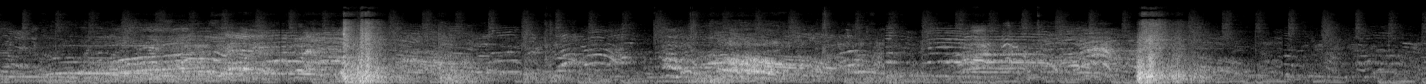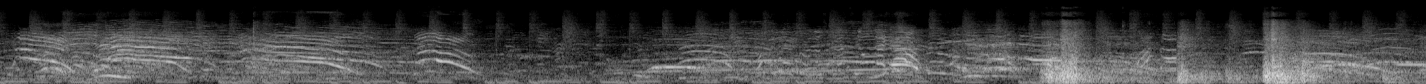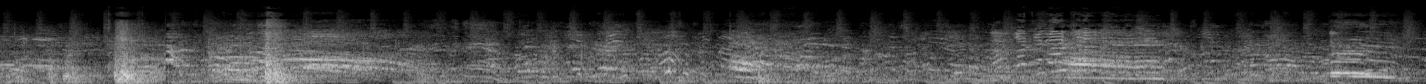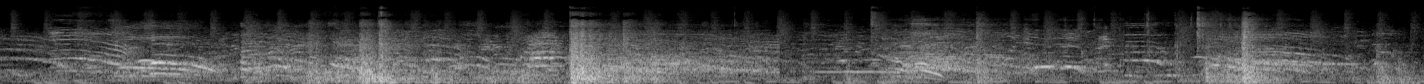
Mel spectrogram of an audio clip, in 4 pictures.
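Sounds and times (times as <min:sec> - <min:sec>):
crowd shouting and cheering: 0:00.0 - 0:57.0.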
